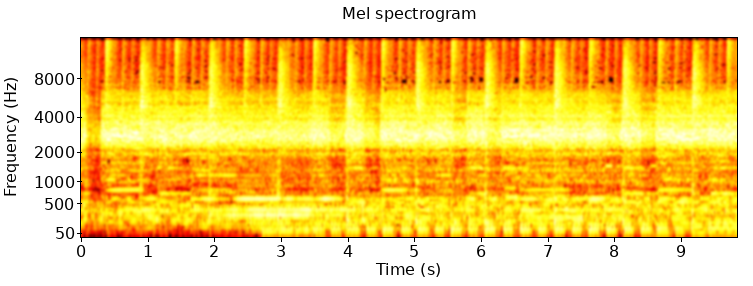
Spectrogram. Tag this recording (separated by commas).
Music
